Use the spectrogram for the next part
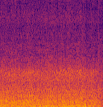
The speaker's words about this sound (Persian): در همین حال سیمای جمهوری اسلامی امروز از ادامه وضعیت وخیم در استان خوزستان و آب گرفتگی جاده اهواز آبادان گزارش داده. دست کمی از دریا نداره اینجا، صدای آب گوش کنید فقط.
